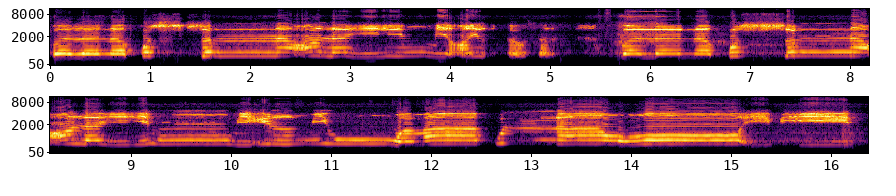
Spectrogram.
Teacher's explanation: Ini di sini ditahan, mim mati bertemu ba, ikhfa safawi ditahan ya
